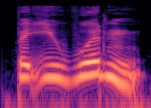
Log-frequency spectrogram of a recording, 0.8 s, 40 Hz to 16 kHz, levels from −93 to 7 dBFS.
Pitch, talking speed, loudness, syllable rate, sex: 205 Hz, 240 wpm, -15 LUFS, 4.7 syllables/s, female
